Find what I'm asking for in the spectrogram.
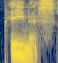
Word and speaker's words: Peaness: And then, yeah, there was this other band that was really loved called Penis. But it's spelt P-E-A-N-E-S-S. And they were really good.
